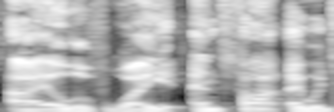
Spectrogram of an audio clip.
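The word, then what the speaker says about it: Isle of Wight: has been born at Amazon World on the aisle of white. And Elizabeth Charles, who sent me this story, thought I wouldn't know that it's pronounced Isle of White and thought I would say something stupid like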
